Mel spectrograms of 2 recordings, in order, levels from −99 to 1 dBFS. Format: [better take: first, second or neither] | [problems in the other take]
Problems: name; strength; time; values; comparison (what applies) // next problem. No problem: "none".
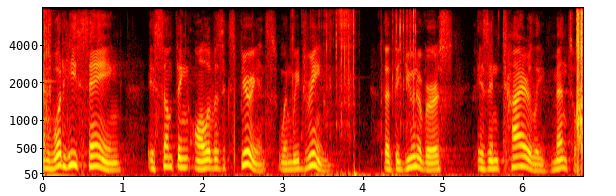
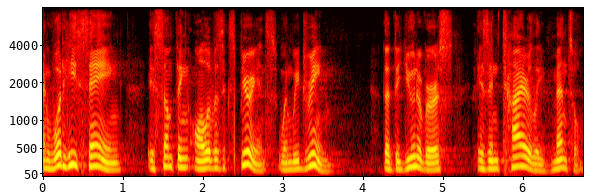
second | background sound (Camera); 6 dB below the speech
